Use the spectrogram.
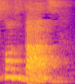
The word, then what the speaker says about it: standardized: Then after we have educational, the stress falls on Ka, it means CA. Why? Because also it is the anti-penultimate syllable. Then after the last word, it is standardized.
